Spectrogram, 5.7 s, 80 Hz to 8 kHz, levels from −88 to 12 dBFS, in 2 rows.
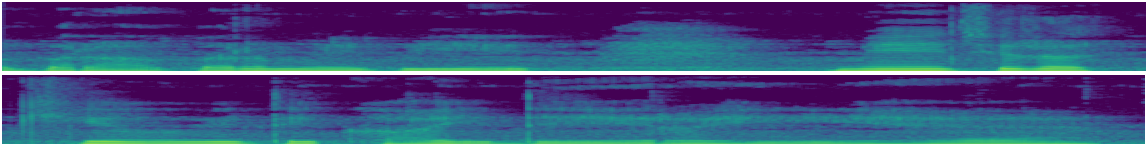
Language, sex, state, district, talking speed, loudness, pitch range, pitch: Hindi, male, Uttar Pradesh, Shamli, 105 wpm, -15 LUFS, 170-190 Hz, 180 Hz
